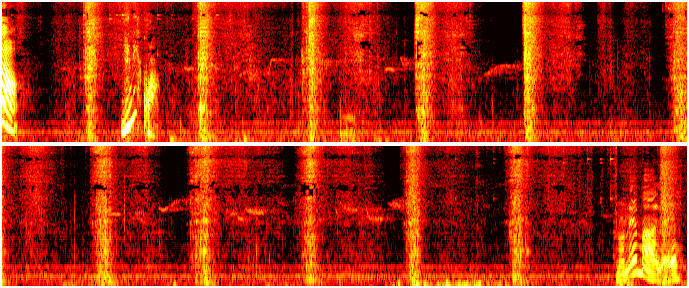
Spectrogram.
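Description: A scythe swishes through tall grass in steady, rhythmic strokes.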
